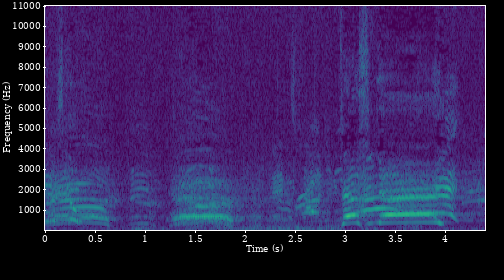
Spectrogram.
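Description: Shouted calls during a boys' lacrosse game. A short shout comes first, then two long drawn-out calls, the last held for about a second near the end.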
